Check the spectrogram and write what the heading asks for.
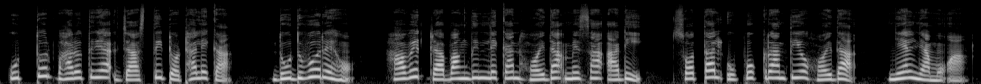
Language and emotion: Santali, neutral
